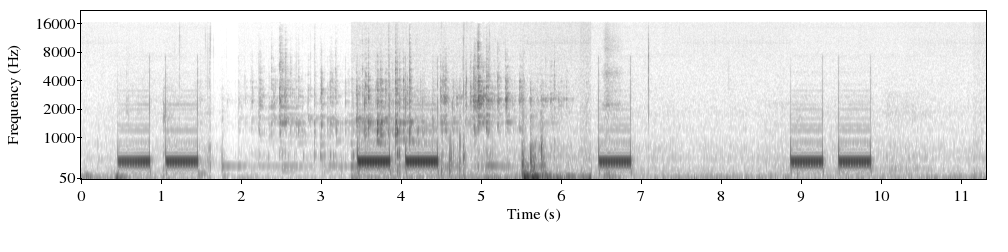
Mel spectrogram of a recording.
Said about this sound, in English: Let me ring him. I don't know if he'll answer. Let's see.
